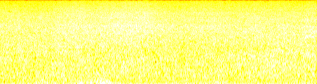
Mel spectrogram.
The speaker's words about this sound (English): hold on to your hats as we brave the windy conditions and explore Toftgate Limekiln and the Coldstones Cut.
